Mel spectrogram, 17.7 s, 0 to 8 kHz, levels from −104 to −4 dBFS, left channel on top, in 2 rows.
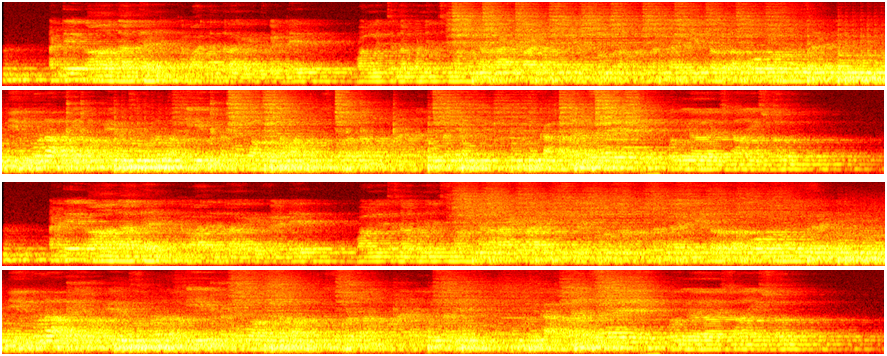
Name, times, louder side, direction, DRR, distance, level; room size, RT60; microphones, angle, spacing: voice 1, 0.5-3.0 3.5-8.4 8.9-13.5 14.0-16.7, equal, 20° left, -5 dB, 5.4 m, -21 dB
sound 1, 4.5-12.8 13.1-15.2, left 2 dB, 60° left, 3.3 m, -19 dB
24.5 x 15.5 x 6.9 m, 2.7 s
head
